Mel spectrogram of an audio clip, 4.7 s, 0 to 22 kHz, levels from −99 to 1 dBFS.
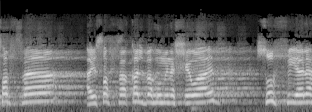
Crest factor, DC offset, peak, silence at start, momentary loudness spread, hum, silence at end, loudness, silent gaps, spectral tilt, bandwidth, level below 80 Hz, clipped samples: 14 dB; under 0.1%; -2 dBFS; 0 s; 13 LU; none; 0 s; -16 LUFS; none; -1.5 dB/octave; 13 kHz; -62 dBFS; under 0.1%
